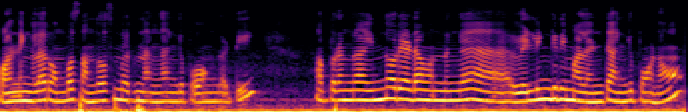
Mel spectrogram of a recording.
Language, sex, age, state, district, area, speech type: Tamil, female, 30-45, Tamil Nadu, Coimbatore, rural, spontaneous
